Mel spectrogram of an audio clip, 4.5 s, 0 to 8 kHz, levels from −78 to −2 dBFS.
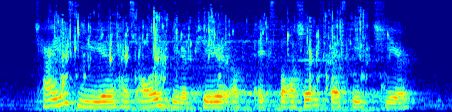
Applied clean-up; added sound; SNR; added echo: none; Liquid; 8 dB; none.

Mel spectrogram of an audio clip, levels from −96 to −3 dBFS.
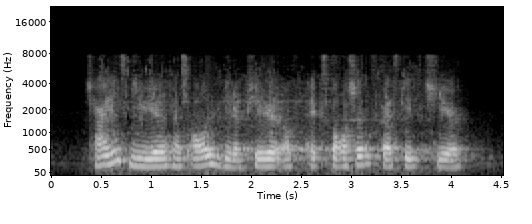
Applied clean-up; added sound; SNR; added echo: neural separator model SepFormer DNS4.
